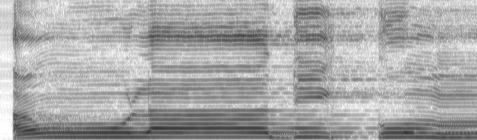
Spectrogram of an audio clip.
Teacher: mim sukun bertemu lam dibaca jelas tanpa mendengung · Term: idhar syafawi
